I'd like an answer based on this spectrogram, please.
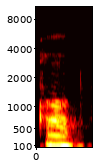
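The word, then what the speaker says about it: قاف: This Qaf is pronouncing in throat. Look, Qaf.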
